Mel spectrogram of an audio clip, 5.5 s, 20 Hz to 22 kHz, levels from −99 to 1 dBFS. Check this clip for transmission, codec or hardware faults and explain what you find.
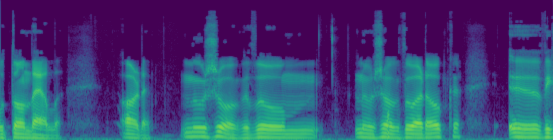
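One fault is audible in this speech clip: DAB burbling at 3.88 s. A brief burst of noise blips sits over the speech as residual bit errors, around a tenth of a percent, slip past error correction and corrupt MP2 samples, putting short blips of noise in single sub-bands.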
